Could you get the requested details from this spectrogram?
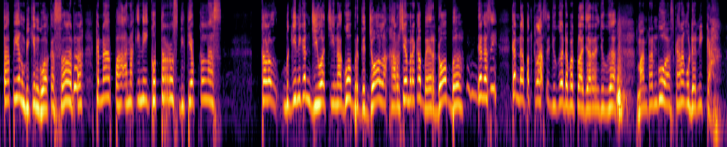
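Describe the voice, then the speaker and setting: A man's voice: very high-pitched, fairly quick, no room sound, studio quality. A man from Indonesia doing a stand-up comedy set, ranting in exasperation.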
